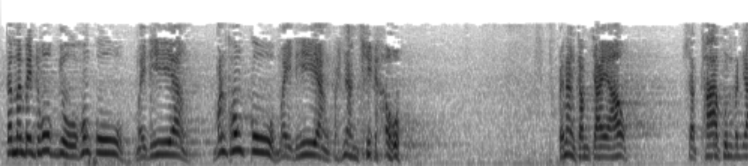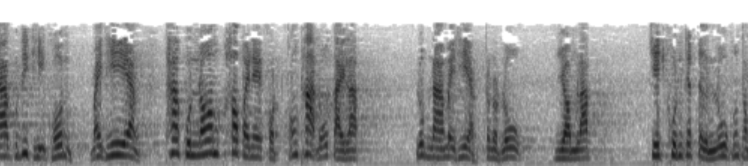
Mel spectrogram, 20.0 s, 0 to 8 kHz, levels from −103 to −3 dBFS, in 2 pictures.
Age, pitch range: 60-79, 170-220 Hz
